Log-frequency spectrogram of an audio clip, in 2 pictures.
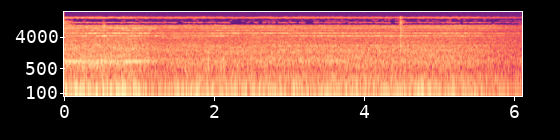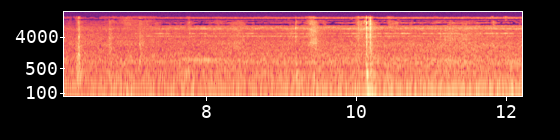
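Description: Steady low hum of an air-circulating curing oven running with its door closed, with a couple of faint clicks about six and ten seconds in.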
